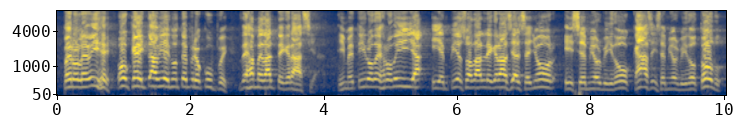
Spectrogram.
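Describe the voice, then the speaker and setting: High-voiced pastor telling a story. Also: male voice, clear, resonant tone. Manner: animated storytelling, voices the characters in his anecdote and laughs as he tells it. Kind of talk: sermon with personal story.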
